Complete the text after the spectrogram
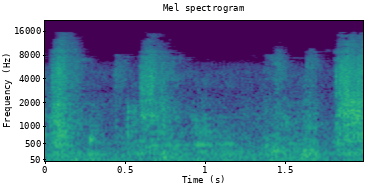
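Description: Footsteps scuff on dry dirt.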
